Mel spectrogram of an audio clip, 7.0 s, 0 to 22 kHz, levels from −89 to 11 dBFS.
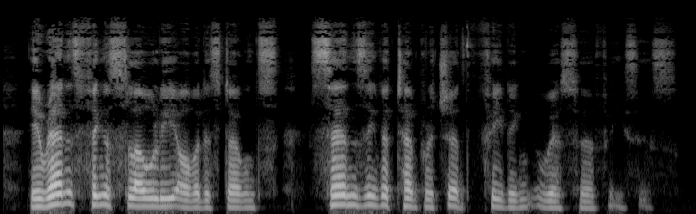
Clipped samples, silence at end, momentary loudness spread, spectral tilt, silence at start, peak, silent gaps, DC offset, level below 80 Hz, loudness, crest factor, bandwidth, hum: under 0.1%; 0.25 s; 21 LU; -4.5 dB/octave; 0.3 s; -2 dBFS; none; under 0.1%; -64 dBFS; -24 LUFS; 22 dB; 15.5 kHz; none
